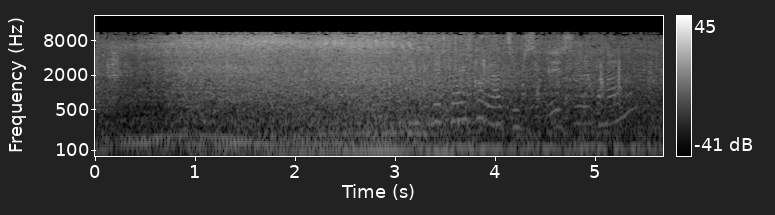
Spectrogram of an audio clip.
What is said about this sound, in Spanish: El coche entra en la parcela de Sharon.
